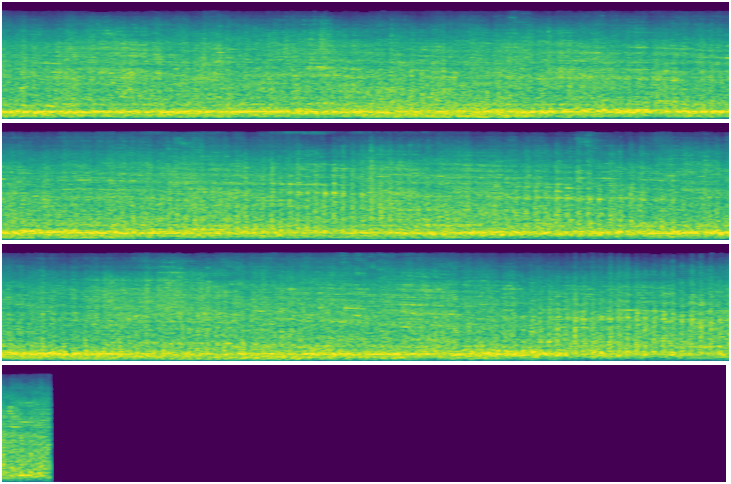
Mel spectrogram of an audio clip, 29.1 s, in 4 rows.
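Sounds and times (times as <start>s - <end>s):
steel wheels rolling on rail: 0.0s - 22.3s.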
